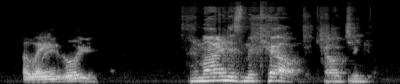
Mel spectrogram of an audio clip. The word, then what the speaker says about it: Alain Uy: My name is pronounced Alain Uy. Alain Uy.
